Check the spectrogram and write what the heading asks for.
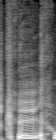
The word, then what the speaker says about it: Klavan: Sound it out. It is Klavan. There are no E's in Klavan.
